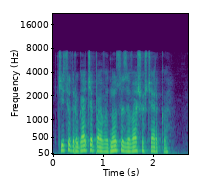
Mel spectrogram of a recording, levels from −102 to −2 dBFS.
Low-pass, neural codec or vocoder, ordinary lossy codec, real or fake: 7.2 kHz; none; none; real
